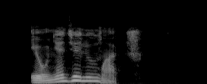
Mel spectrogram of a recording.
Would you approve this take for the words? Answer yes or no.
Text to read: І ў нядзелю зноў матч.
no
